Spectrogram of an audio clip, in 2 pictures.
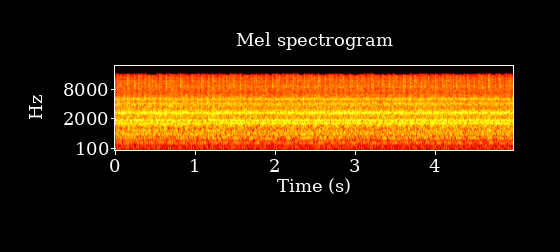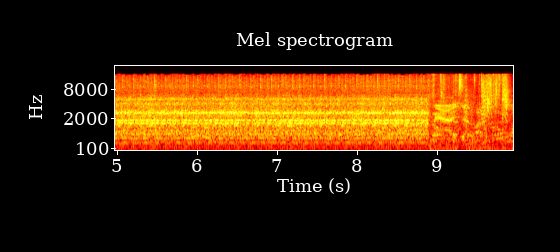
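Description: A diesel engine runs with a loud, steady drone close by.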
